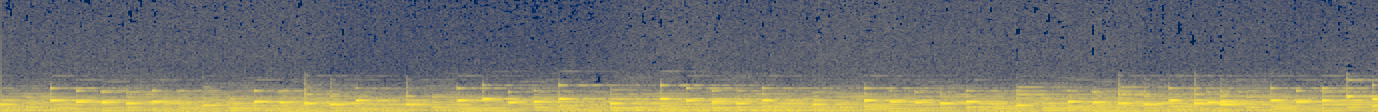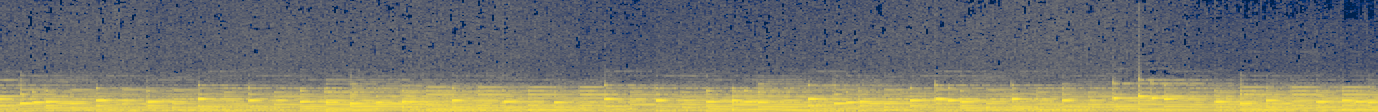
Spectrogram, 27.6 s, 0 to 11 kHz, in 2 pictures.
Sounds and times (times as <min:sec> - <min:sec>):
Music: 0:00.0 - 0:27.5.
